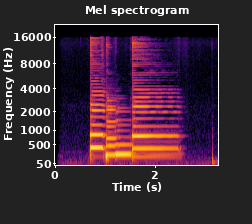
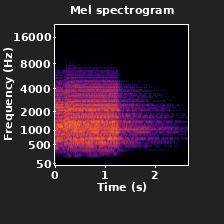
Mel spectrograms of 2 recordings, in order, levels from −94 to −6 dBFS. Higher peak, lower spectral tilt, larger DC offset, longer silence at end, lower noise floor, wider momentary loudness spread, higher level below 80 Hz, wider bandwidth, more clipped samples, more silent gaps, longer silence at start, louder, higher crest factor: first, -6 dBFS vs -20 dBFS; first, -4.5 dB/octave vs 2.5 dB/octave; neither; second, 0.1 s vs 0.8 s; second, -60 dBFS vs -67 dBFS; second, 13 LU vs 19 LU; first, -58 dBFS vs under -90 dBFS; about the same, 16.5 kHz vs 17 kHz; neither; neither; first, 0.7 s vs 0 s; first, -19 LUFS vs -32 LUFS; about the same, 16 dB vs 16 dB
